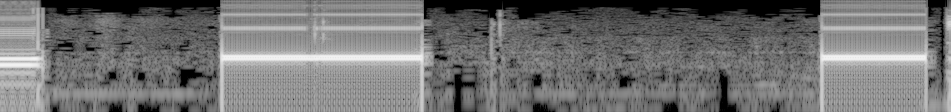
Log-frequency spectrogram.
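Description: A telephone tone plays while a call is transferred: a brief tone at the start, then two long, steady, mid-pitched ringing tones of about two seconds each, separated by several seconds of near silence, loud and without voices.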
